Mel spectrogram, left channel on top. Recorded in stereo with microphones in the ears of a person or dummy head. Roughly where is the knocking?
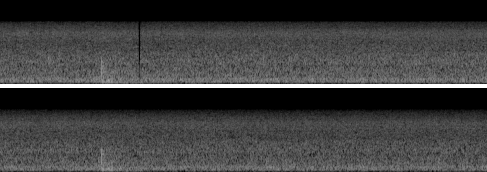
Centre.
